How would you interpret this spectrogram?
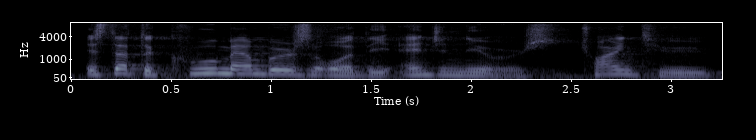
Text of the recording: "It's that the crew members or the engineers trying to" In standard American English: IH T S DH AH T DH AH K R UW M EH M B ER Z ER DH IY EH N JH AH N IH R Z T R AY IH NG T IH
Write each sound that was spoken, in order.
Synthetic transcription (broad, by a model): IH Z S DH AH T DH AH K R UW M EH M B ER Z ER DH IY EH N JH AH N IH R Z T R AY IH NG T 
